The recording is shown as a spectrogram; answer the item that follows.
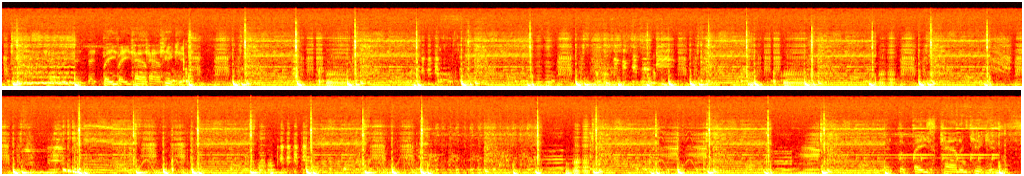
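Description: Dubstep music being mixed on a DJ controller, with strong bass and a steady, regular beat.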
